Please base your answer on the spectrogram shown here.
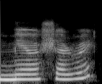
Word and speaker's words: min sharri: At those points, the noon has to be hidden. So you don't pronounce the sound of noon. Okay. So it will be mer sharri.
